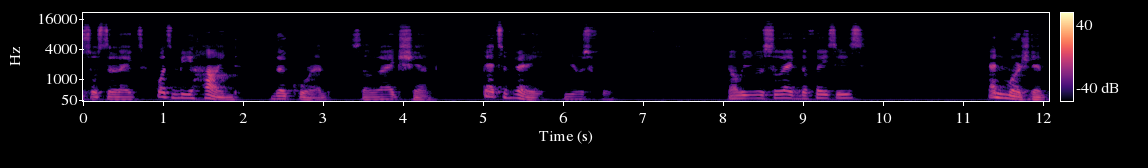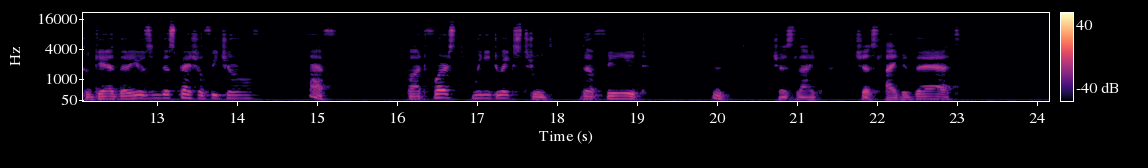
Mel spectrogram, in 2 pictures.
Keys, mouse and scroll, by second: 3.3 KP_5, 4.3 a, 5.5 z, 8.2 c, 11.0-13.2 drag, 11.8 c, 13.8-15.3 middle drag, 14.2 e, 15.7 s, 17.7-19.6 drag, 19.9-22.0 middle drag, 22.0-23.9 drag.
